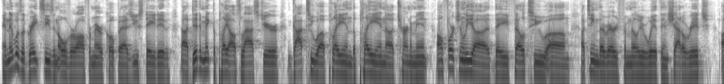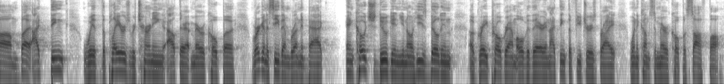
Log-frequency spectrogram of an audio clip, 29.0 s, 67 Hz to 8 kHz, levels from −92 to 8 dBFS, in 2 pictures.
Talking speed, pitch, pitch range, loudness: 185 wpm, 110 Hz, 105-120 Hz, -19 LUFS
